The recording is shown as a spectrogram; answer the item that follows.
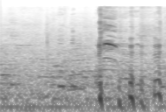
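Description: Laughter, with a loud short burst about one and a half seconds in.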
